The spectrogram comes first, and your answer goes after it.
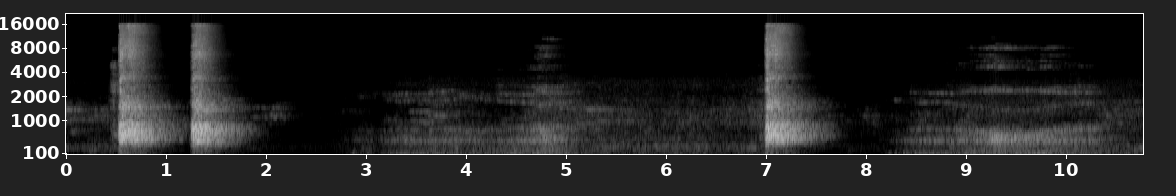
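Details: Aggressive, threatening barks from a German-type Rottweiler: two quick loud barks, a stretch of low rumbling growl-like noise, another single sharp bark, then more low rough rumbling.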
